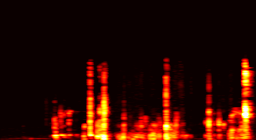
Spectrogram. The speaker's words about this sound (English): One moment, let me take a sip of my water.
